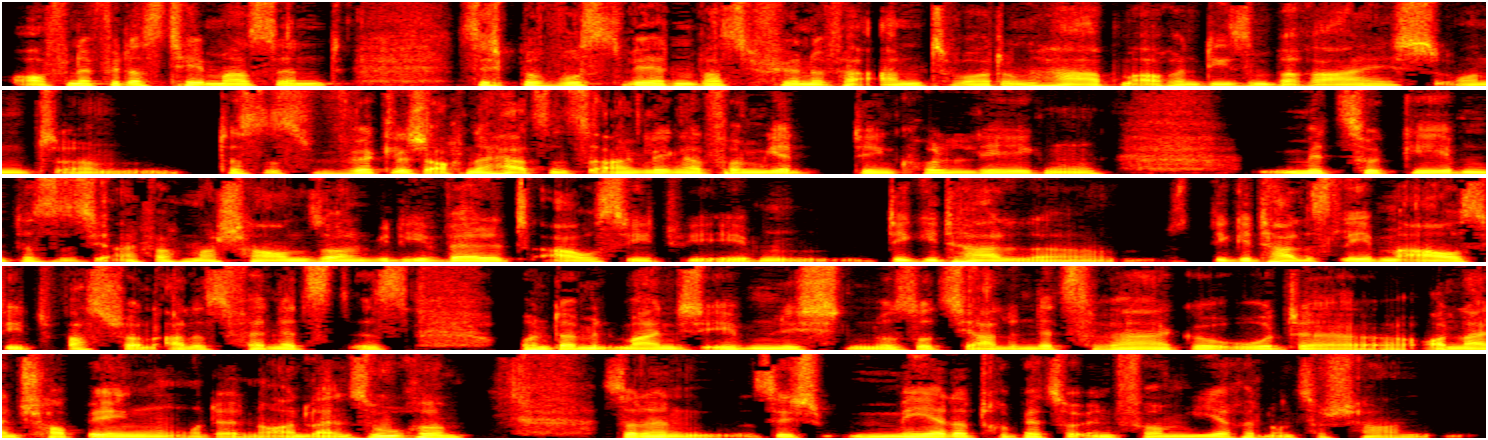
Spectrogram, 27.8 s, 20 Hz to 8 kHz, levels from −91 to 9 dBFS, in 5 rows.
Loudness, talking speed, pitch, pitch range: -19 LUFS, 165 wpm, 110 Hz, 105-120 Hz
